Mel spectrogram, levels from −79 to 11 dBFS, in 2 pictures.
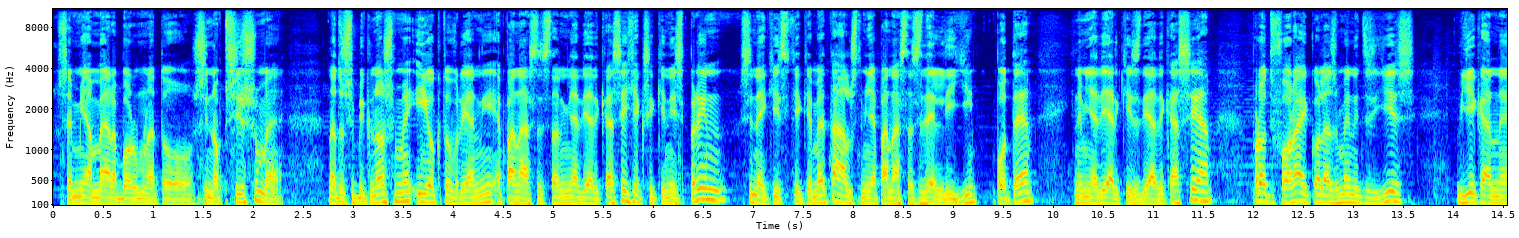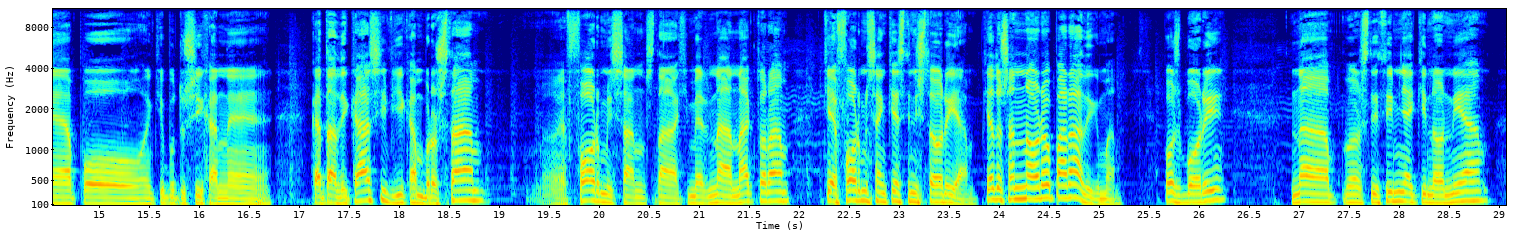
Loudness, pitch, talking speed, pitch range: -17 LUFS, 120 Hz, 140 wpm, 105-150 Hz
